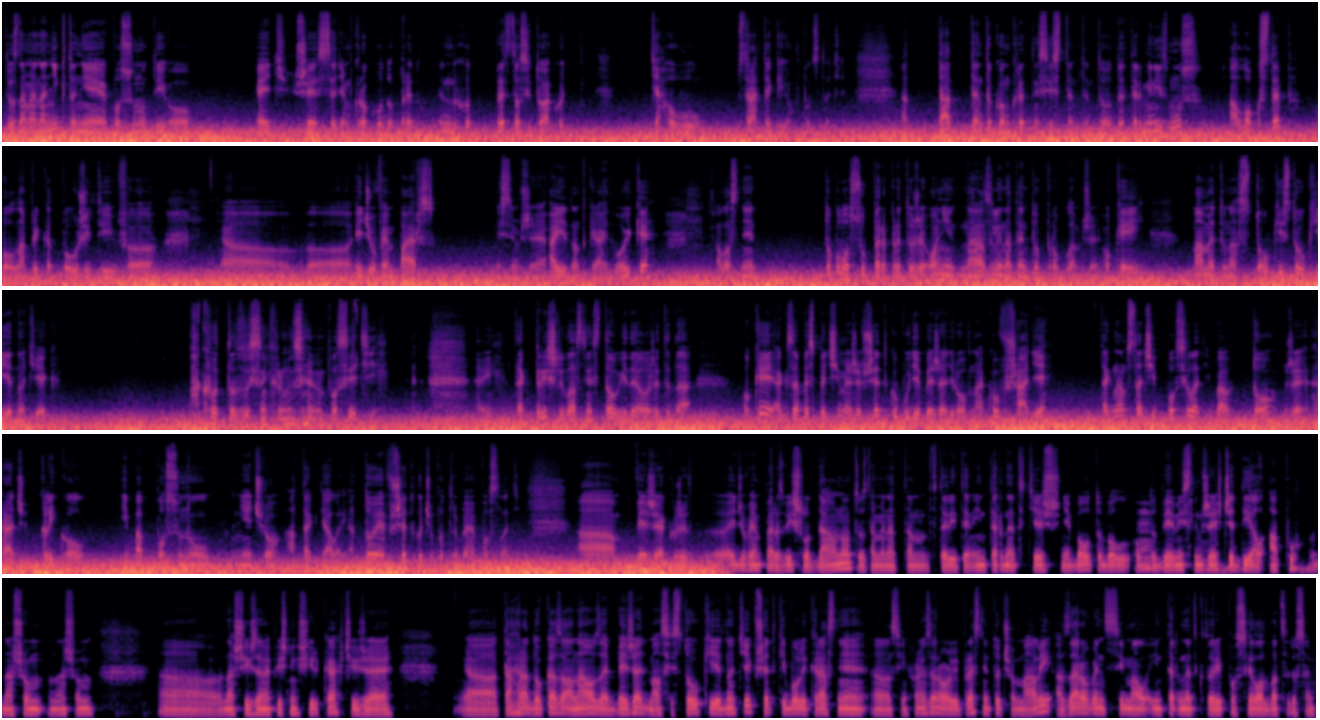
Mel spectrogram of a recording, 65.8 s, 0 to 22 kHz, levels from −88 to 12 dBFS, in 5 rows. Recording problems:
wind noise on the microphone; heavy; until 47 s; 4 dB below the speech

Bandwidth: 17 kHz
